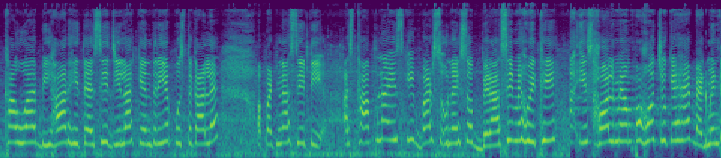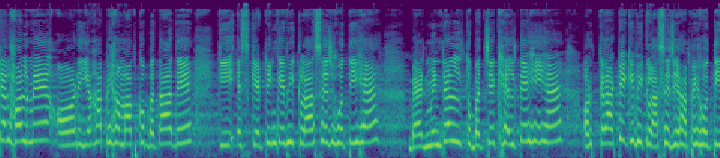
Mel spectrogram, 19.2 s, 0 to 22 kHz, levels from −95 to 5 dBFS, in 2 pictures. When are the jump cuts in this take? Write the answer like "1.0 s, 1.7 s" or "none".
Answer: 7.7 s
